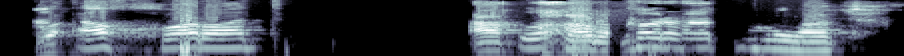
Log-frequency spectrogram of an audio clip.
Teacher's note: র এর উপরে জবর মোটা করে পড়বেন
